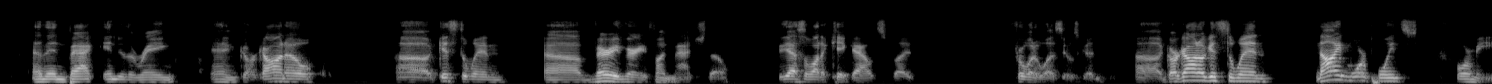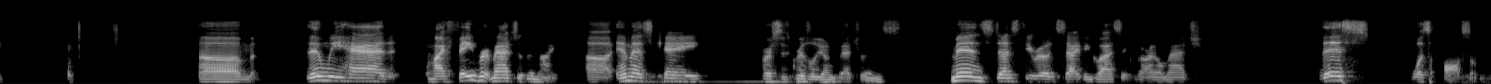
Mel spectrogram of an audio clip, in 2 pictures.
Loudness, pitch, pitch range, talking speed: -24 LUFS, 125 Hz, 120-150 Hz, 140 wpm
